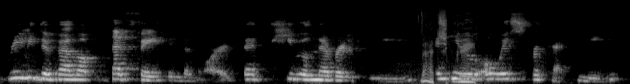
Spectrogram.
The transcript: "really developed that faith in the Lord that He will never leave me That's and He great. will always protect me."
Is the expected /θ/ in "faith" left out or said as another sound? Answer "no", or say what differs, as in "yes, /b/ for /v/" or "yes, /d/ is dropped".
no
